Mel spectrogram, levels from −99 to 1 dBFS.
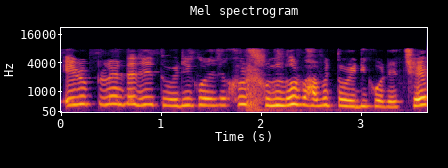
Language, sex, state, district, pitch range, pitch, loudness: Bengali, female, West Bengal, Kolkata, 305-365 Hz, 330 Hz, -19 LUFS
